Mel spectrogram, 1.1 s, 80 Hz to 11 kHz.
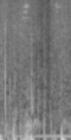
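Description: Horse hooves clip-clop in the Red Dead Redemption 2 video game, with several quick, close hoof beats in an uneven trotting rhythm over a faint low hum.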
